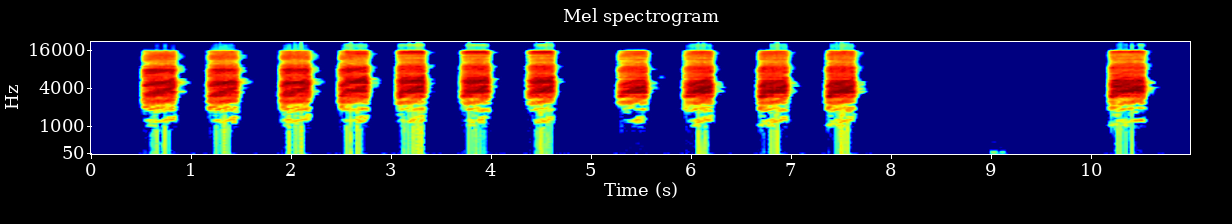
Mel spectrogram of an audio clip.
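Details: Long-tailed shrike from a recording of natural, calling, alarm and lure sounds. A fast, fairly regular run of eleven short grating rasps, then a long silence and one final harsh note.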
